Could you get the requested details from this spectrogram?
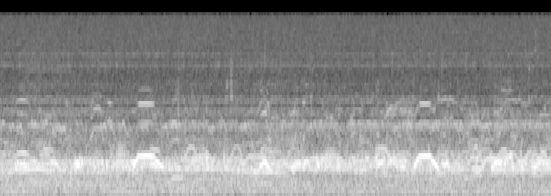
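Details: Tundra Swans wintering in large numbers at Lower Klamath National Wildlife Refuge, Oregon/California border; continuous mass of soft bugling calls from many birds, several clear arched notes repeating above the background din.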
